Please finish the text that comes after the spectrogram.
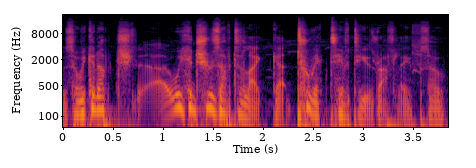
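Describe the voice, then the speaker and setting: Man playing a husky, polite, devoted butler. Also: fairly low pitch, full character voice. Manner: hesitant, murmuring, repeats phrases reassuringly. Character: devoted polite male butler, eager, gently fussy. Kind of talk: ASMR roleplay, soft personal chat.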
